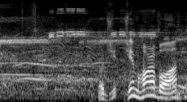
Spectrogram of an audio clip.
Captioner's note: whistle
